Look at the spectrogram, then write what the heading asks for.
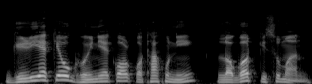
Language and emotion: Assamese, neutral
